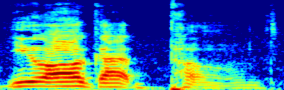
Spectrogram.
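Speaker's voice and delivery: loud, slow gloating jeer; gloating taunt. Real, not acted. Gloating at rivals.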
